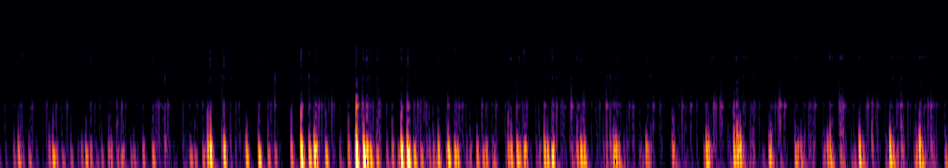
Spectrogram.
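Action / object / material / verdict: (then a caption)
tap / upturned plastic bowl / plastic / none. A pale yellow, medium-size, hollow and empty plastic bowl held upside down is tapped and scratched rapidly with nails and fingertips. The result is a dense run of quick, dry, muffled thumps that are deep and low-pitched, with scratchy contact noise between them and almost no ring.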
